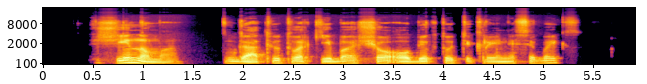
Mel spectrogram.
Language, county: Lithuanian, Klaipėda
